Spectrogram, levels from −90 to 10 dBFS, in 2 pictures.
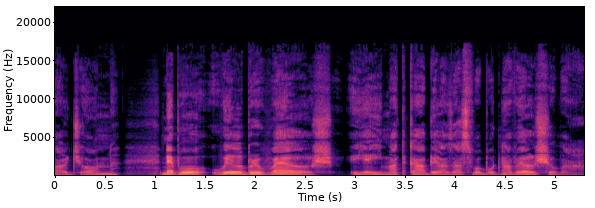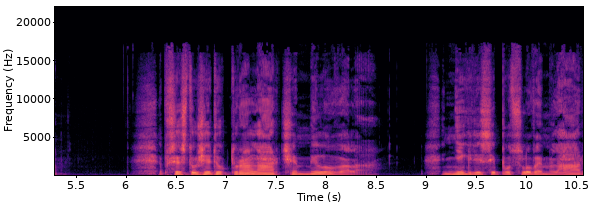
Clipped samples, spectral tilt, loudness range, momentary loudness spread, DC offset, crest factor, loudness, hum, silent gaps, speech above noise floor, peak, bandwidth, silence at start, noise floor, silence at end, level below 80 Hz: under 0.1%; -4 dB/octave; 4 LU; 15 LU; under 0.1%; 22 dB; -23 LUFS; none; none; 45 dB; -2 dBFS; 17.5 kHz; 0 s; -69 dBFS; 0 s; -54 dBFS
